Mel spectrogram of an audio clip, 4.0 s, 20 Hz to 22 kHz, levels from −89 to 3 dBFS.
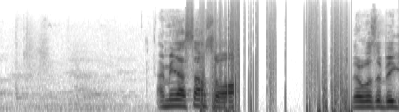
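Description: Intermittent contact runs from 2.00 to 3.52 s, right after "I mean that": a loose plug or cable breaks the circuit, so the speech drops out with crackle at each edge. One opening lasts about 0.84 s, leaving faint hiss underneath.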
